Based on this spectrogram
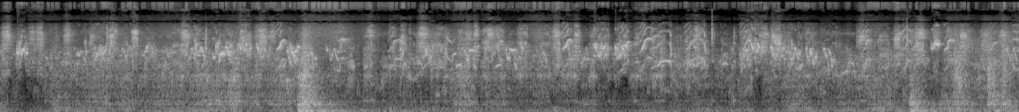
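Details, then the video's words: Several budgerigars keep up a continuous busy chatter of high chirps, squeaks and scratchy warbling notes, overlapping without pause throughout. "parrot sounds and chirping sounds"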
